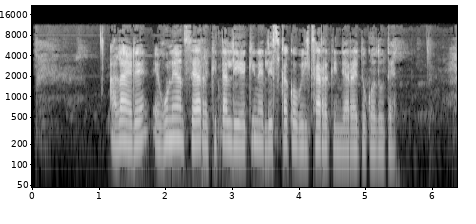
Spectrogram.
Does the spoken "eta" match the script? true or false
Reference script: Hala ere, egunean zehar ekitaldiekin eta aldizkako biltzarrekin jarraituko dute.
false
